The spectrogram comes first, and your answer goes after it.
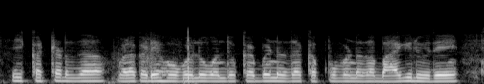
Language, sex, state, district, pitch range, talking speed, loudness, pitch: Kannada, male, Karnataka, Bidar, 145-155 Hz, 125 wpm, -15 LUFS, 150 Hz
